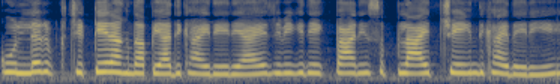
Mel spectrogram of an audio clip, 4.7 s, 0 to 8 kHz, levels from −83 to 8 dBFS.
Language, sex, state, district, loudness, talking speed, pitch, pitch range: Punjabi, female, Delhi, New Delhi, -14 LUFS, 270 wpm, 285 Hz, 270-300 Hz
